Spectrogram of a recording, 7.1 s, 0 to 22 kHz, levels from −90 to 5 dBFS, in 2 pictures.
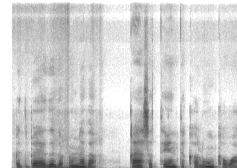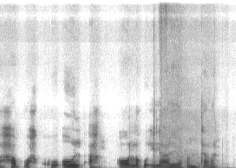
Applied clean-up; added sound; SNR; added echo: none; none; none; none.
